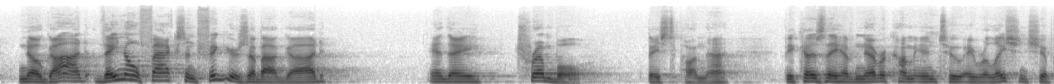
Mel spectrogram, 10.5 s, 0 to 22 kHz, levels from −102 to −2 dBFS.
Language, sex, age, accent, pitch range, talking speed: English, male, 60-79, American, 130-180 Hz, 130 wpm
